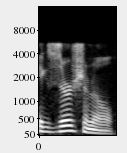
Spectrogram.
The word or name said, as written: exertional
